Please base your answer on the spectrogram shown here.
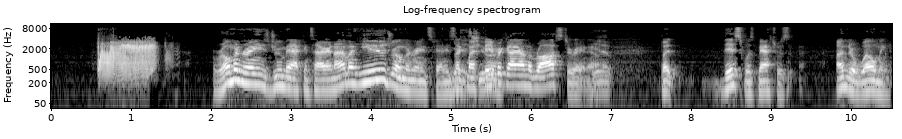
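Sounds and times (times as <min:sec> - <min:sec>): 
loud buzzy raspberry blown with the lips imitating a fart: 0:00.6 - 0:01.7
speech: 0:02.0 - 0:10.4.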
